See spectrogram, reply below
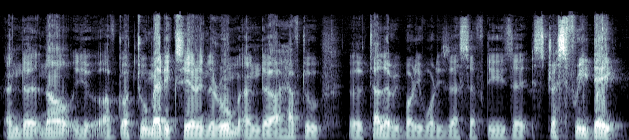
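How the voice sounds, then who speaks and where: A man's voice: low voice, flat delivery, moderate pace, hardly any pauses, warm tone. A man hosting a radio interview, chatty and emphatic, often exclaiming in disbelief. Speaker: radio presenter.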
